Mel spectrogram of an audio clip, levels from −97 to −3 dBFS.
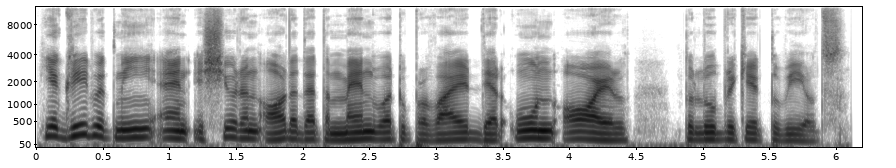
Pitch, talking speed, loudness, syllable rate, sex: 130 Hz, 205 wpm, -16 LUFS, 5.6 syllables/s, male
